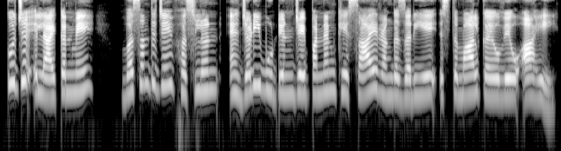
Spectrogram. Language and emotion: Sindhi, neutral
